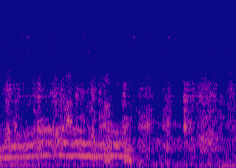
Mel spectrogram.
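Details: Toy Poodle whimpering while watching dogs on TV: a sustained, high, wavering whine lasts about two and a half seconds, followed by softer short whimpers and a woman's voice in the background.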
